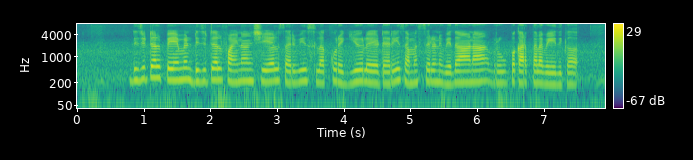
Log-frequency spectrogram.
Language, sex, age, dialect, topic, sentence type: Telugu, female, 18-24, Central/Coastal, banking, statement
